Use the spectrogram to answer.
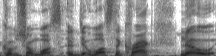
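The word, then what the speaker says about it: craic: What's What's the crack? No, it's an Irish thing. What's the crack? Crack spelled like this in Irish.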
